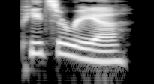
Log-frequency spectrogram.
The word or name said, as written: pizzeria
